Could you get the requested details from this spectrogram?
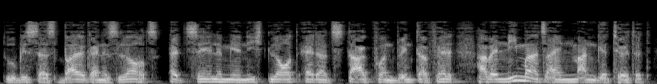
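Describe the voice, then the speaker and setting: Brutal scarred warrior, low husky growl, read by a male narrator, dull dry sound. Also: normal speed, fairly bright tone, dry recording. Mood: menacing. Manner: gruff, scornful, growling. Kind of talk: audiobook character voice.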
